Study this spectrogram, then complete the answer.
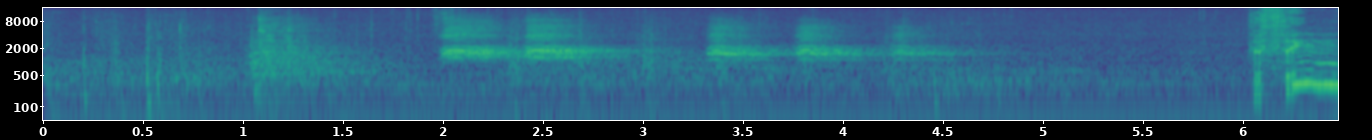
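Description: Crows caw repeatedly in a Dragon Age: Inquisition game scene, with several harsh calls in short bursts over a quiet ambient bed and some clopping hoofbeats early on.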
